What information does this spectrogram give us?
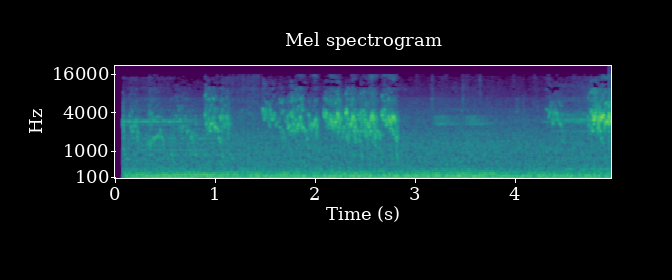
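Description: Budgerigars chatter in quick, scratchy chirps and warbles over a steady low hum.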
